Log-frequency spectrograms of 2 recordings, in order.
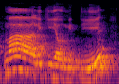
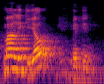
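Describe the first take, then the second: First: The first vowel of Maliki is drawn out long. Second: The first vowel of Maliki is kept short. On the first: "Ada yang baca panjang" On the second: "ada yang baca pendek"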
